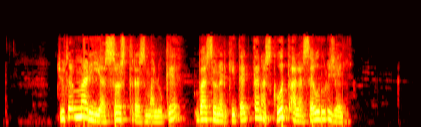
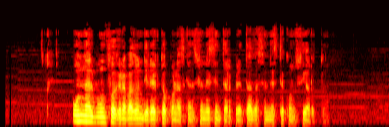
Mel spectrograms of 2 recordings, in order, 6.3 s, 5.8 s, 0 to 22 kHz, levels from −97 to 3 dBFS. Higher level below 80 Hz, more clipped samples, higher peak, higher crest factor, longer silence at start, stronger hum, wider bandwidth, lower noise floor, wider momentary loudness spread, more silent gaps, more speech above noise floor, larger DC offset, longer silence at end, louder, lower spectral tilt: first, -50 dBFS vs -62 dBFS; neither; first, -2 dBFS vs -6 dBFS; about the same, 18 dB vs 20 dB; second, 0.85 s vs 1.1 s; neither; second, 8 kHz vs 10 kHz; first, -73 dBFS vs -63 dBFS; about the same, 10 LU vs 12 LU; neither; first, 56 dB vs 39 dB; neither; about the same, 1.1 s vs 1.15 s; first, -18 LUFS vs -25 LUFS; second, -4.5 dB/octave vs -7 dB/octave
